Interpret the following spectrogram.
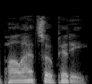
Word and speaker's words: Palazzo Pitti: The Palazzo Pitti, Italian pronunciation Palazzo Pitti, in English sometimes called the Pitti Palace, is a vast, mainly Renaissance, palace in Florence, Italy.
